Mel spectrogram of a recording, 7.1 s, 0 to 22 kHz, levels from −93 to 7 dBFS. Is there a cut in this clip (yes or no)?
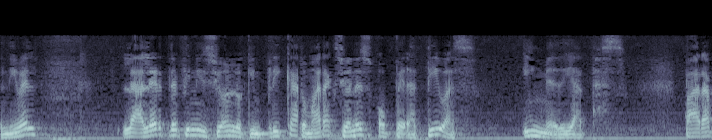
yes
